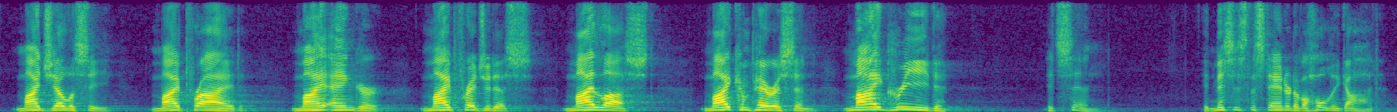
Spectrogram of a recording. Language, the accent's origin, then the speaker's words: English; Philadelphia, Pennsylvania, United States; now in Phoenix, United States; I'm from Philly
